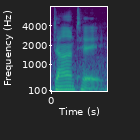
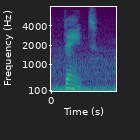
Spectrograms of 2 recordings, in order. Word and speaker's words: Dante: There's a town called uh If you didn't know how to pronounce it, you would pronounce it Dante, like Dante's Inferno. But it is indeed pronounced Daint.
